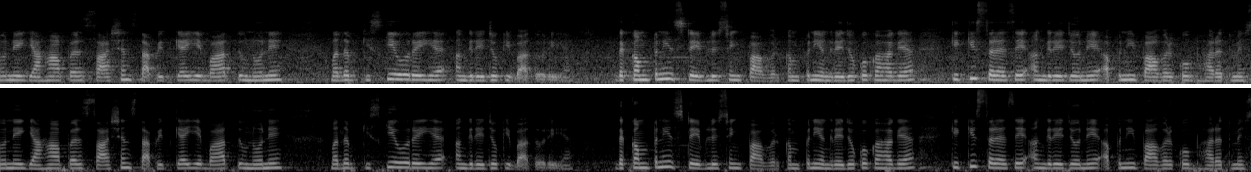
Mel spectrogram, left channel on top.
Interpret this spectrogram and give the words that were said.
यहाँ पर शासन स्थापित किया। ये बात उन्होंने मतलब किसकी हो रही है? अंग्रेज़ों की बात हो रही है। The company establishing power, company अंग्रेज़ों को कहा गया कि किस तरह से अंग्रेज़ों ने अपनी पावर को भारत में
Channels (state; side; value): quieter; right; 7.1 dB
